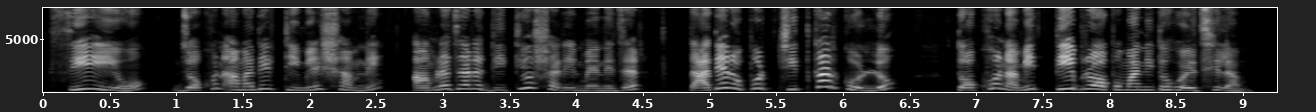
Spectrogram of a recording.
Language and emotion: Bengali, angry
